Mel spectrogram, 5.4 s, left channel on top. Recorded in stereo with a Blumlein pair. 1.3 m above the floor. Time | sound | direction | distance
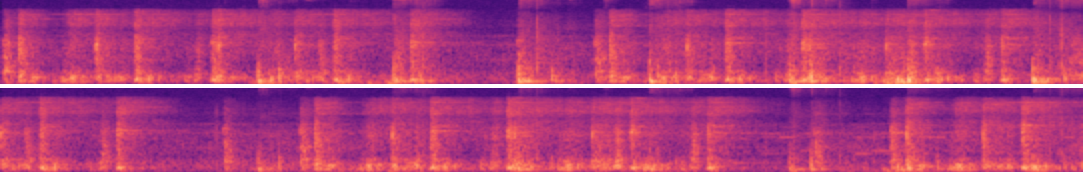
1.1 | footsteps | 25° left | ?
